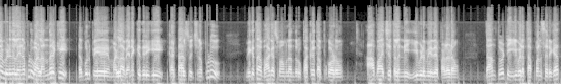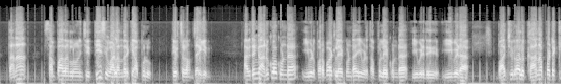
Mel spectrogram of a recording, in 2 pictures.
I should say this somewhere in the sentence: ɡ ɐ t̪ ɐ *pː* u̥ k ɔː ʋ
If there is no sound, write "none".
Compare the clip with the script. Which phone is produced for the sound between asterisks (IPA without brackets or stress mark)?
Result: pː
